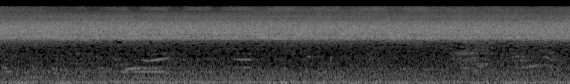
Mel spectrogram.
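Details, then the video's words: Summer cicadas at a school playground pour out a relentless high-frequency buzz. A few faint short whistled notes appear below the steady chorus. "한 여름 운동장에서 매미가 울고 있다 - 여름의 소리, 학교 종소리, 매미 울음소리"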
